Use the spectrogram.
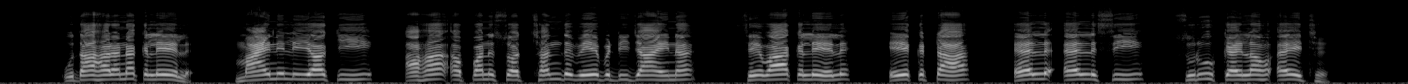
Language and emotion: Maithili, neutral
